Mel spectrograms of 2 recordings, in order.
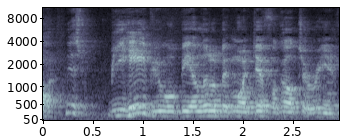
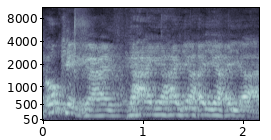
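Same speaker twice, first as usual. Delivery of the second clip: releasing the dogs; 3 semitones higher, 3 dB louder than usual. Shown as a demonstration. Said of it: "I just get low and say".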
